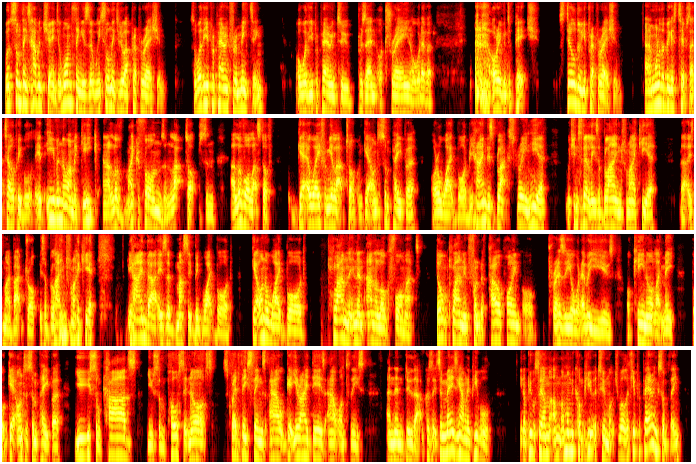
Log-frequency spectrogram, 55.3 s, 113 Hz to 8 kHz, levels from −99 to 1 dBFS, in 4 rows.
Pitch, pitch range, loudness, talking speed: 135 Hz, 120-160 Hz, -17 LUFS, 195 wpm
